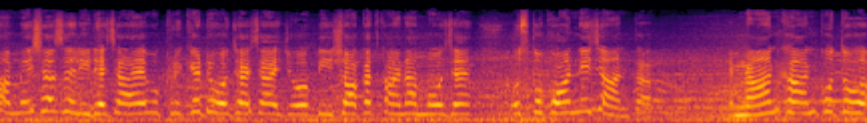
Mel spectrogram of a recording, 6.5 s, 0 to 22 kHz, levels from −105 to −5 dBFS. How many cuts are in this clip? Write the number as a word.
zero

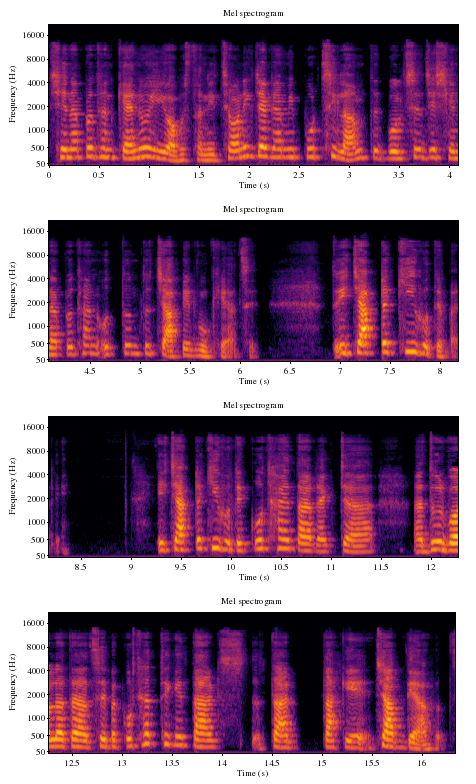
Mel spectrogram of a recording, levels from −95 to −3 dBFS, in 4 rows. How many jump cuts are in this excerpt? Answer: zero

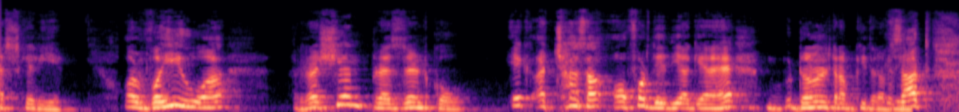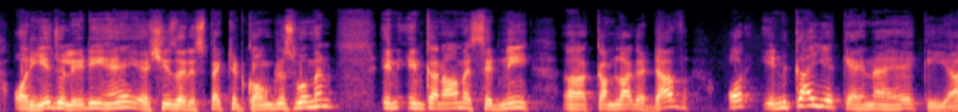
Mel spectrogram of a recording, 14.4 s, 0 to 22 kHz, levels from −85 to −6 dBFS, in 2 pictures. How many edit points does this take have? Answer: one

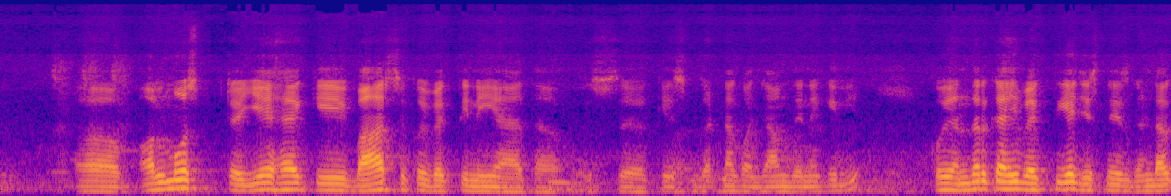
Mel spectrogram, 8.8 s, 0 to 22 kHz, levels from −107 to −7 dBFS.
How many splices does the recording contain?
zero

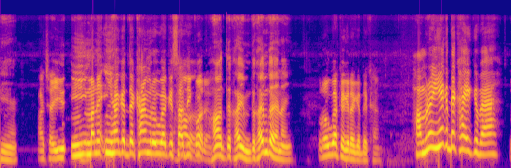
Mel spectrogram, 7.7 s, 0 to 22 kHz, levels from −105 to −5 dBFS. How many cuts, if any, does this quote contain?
zero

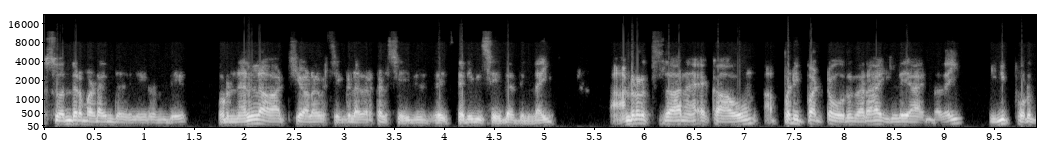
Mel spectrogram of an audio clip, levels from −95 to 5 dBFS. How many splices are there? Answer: one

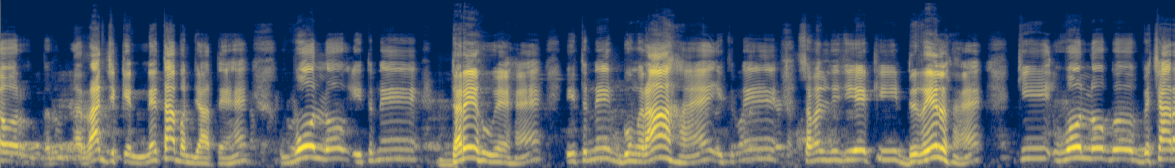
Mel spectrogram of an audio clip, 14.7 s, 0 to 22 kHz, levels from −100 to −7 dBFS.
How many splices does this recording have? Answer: zero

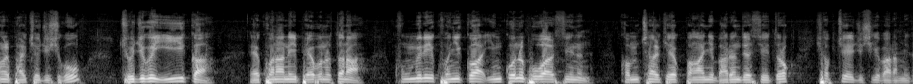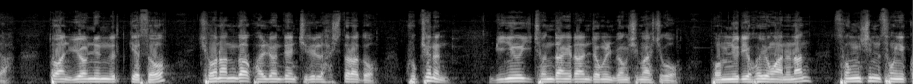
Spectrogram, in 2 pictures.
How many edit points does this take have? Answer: one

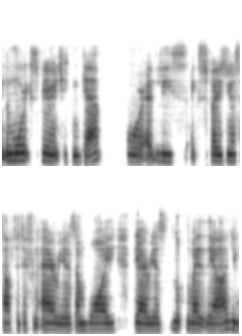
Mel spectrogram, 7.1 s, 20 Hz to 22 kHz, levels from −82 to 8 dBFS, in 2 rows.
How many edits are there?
one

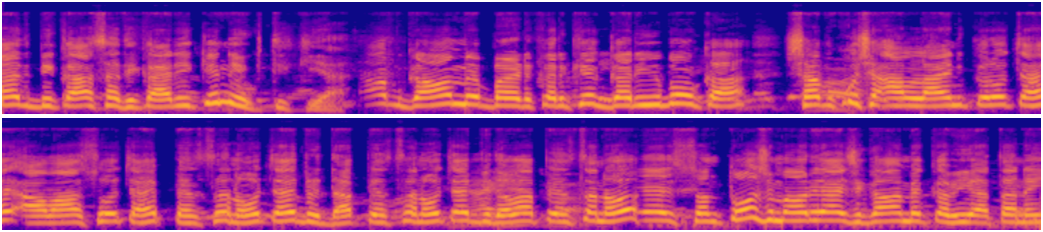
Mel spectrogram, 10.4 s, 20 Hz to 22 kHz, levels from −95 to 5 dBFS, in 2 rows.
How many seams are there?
two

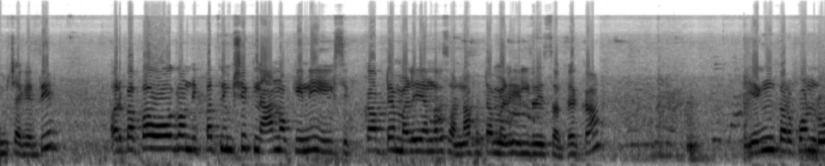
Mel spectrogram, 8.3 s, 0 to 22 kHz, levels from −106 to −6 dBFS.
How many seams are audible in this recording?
zero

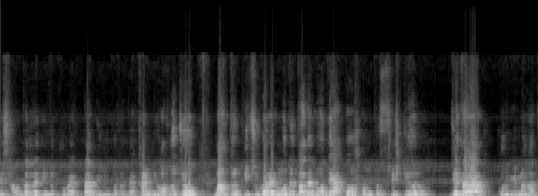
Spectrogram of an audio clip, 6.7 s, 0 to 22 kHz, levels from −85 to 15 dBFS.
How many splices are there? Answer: one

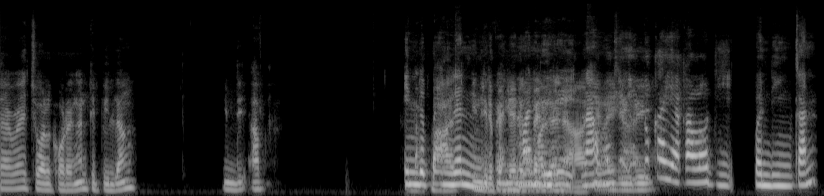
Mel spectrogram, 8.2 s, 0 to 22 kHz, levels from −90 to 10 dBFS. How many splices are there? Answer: zero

